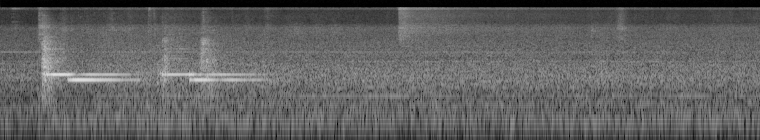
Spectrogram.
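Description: Two-note chime, a higher note then a lower one, sounding twice over the train's public-address speakers, about a second apart. Behind it runs the steady carriage noise of an MTR M-Train.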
